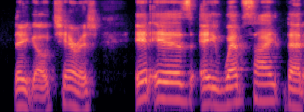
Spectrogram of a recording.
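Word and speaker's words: Chairish: Cherish, and it's spelled like chair. There you go, Cherish.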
